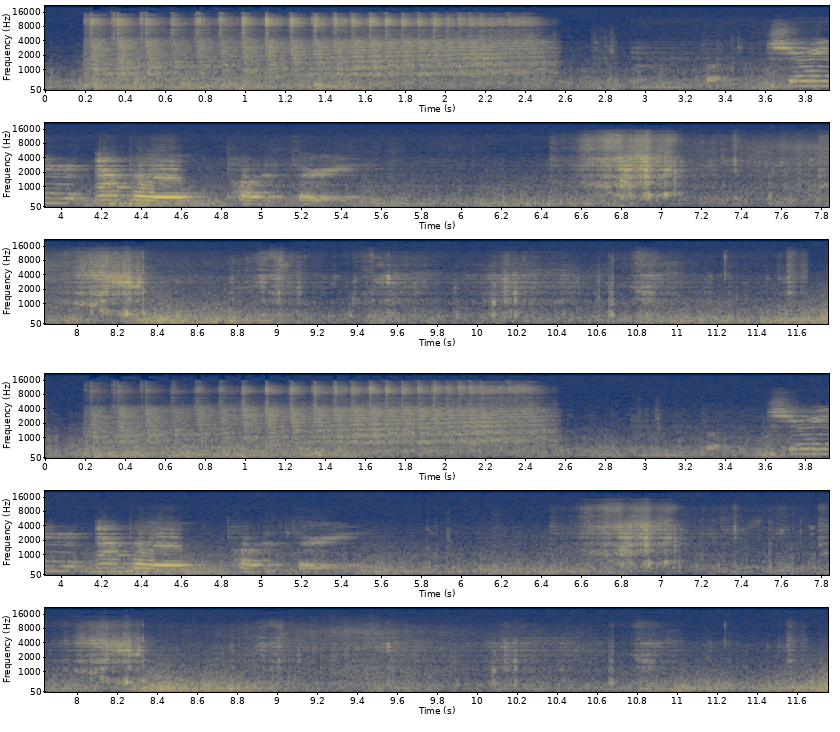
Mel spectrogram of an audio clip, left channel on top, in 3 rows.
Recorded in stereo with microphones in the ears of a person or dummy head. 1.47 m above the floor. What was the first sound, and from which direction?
Keys jangling, 20° left (ahead or behind).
